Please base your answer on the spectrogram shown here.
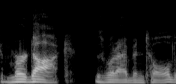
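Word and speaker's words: Murdaugh: case I pronounced that Murda because that's the way it's spelled d-a-u-g-h but it's pronounced with a doc Murdock is what I've been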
